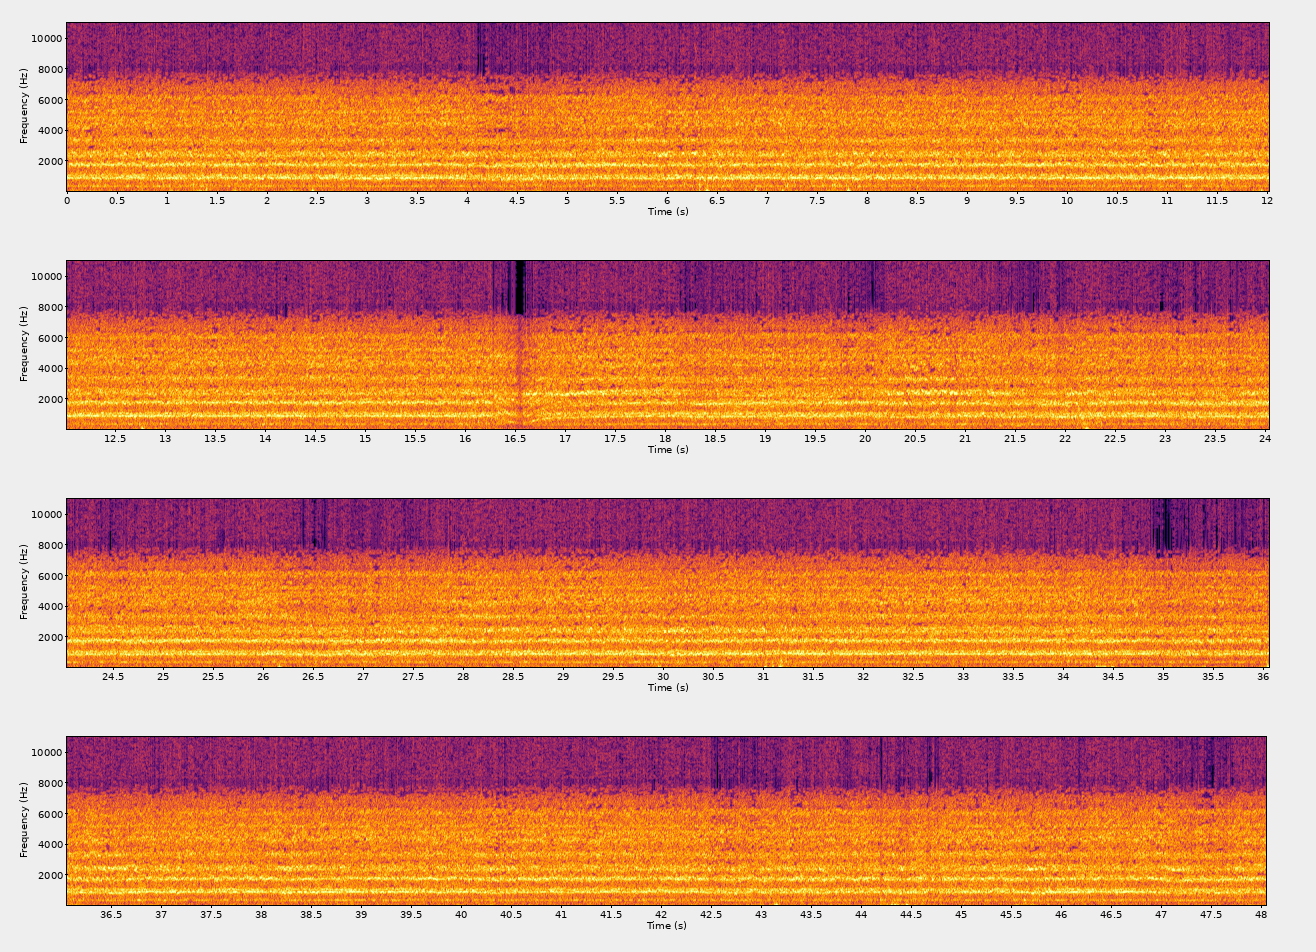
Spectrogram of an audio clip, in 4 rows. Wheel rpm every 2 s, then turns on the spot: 230, 230, 220, 230, 230, 230, 240, 240, 190, 220, 220, 220, 230, 230, 230, 230, 240, 230, 230, 230, 230, 230, 240, 230.
none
